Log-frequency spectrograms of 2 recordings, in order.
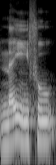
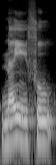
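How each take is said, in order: First: The word ends with a short vowel sound. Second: The same.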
